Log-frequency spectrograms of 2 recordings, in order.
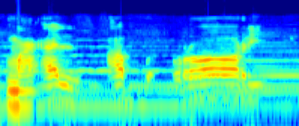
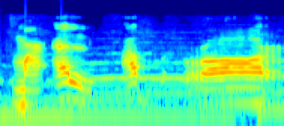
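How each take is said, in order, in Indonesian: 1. Kata terakhir berakhir dengan vokal pendek. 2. Kata terakhir berakhir dengan bunyi konsonan. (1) "Yang aslinya" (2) "akan sukun karena dia waqaf"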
